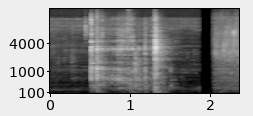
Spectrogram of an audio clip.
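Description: A metal lid goes onto a pan of potato and cabbage with green chilli and tomato, a couple of clanks and scrapes over a soft sizzle, then a brief hush before the cooking noise returns.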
